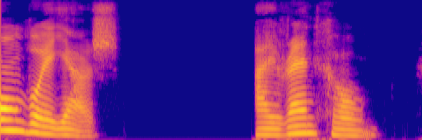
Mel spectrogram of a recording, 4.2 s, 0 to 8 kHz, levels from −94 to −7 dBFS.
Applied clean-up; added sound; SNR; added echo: none; none; none; none.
